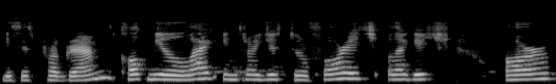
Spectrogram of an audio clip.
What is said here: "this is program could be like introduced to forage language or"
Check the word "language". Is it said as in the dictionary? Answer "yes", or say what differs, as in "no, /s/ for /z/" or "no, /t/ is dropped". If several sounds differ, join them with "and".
no, /ŋ/ is dropped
